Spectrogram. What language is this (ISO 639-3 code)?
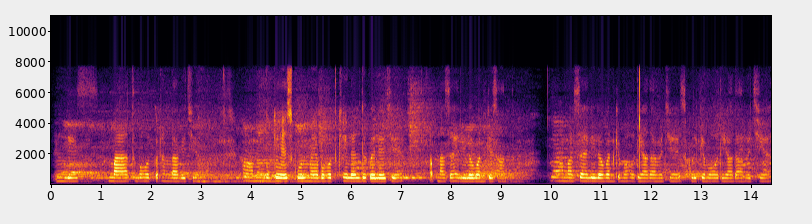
mai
